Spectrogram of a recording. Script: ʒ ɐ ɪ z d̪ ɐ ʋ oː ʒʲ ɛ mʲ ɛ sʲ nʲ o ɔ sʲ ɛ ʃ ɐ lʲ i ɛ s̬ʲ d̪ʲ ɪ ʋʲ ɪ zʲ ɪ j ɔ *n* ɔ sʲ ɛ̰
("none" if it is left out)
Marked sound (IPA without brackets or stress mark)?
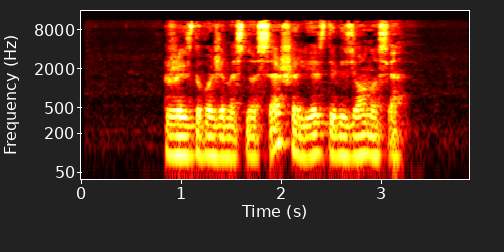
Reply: n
